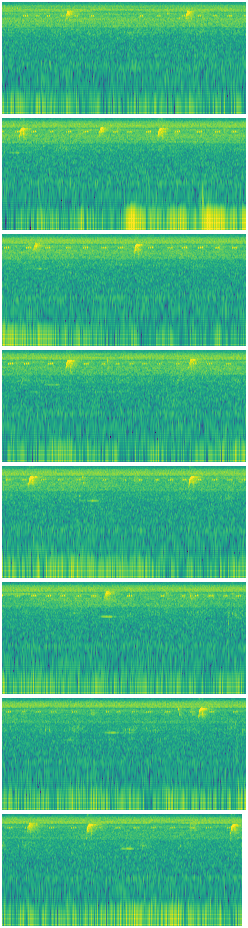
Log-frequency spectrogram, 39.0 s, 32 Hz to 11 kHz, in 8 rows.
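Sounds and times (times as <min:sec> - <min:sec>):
insects chirping: 0:14.4 - 0:38.9.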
